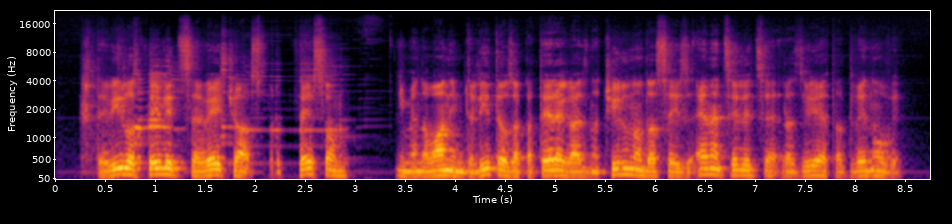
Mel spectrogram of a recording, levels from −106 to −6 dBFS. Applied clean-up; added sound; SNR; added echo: neural mask model RNNoise.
